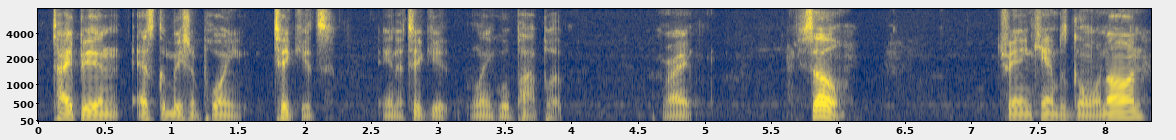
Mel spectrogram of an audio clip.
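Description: A hoarse man hosting a casual live-streamed sports podcast, upbeat and repetitive, reading out viewer comments and giving shout-outs. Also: on the low side, no room sound. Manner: upbeat, repeats phrases, many shout-outs. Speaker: podcast host.

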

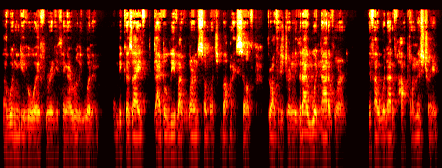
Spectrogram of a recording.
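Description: A man's voice: low voice, level tone, a little fast, reverberant, low-quality recording. A man hosting a solo podcast episode, talking earnestly and repeating phrases for emphasis, often adding "right?". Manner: frequent tag "right?". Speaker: podcast host.

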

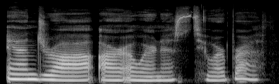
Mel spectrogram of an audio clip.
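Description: A woman leading a guided body scan meditation in a gentle, unhurried manner with soft phrase endings. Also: medium pitch, fairly even intonation, dry recording, clean studio sound.

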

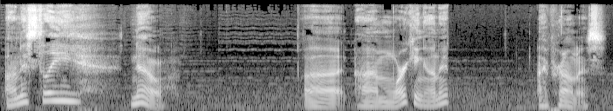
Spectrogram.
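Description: Audio drama role: gentle, wry young man, halting and playful, animated intonation, unhurried. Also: mid-range voice, soft background music. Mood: halting, sheepish. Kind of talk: naturalistic audio drama acting.

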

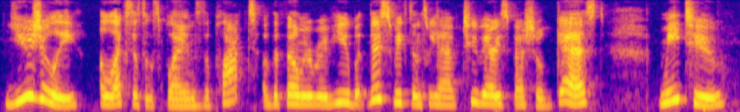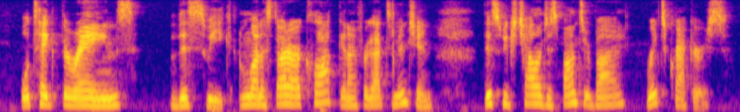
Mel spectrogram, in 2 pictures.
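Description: A woman's voice: medium pitch, lively intonation, normal speed. A woman co-hosting a podcast in casual, playful chat, laughing easily. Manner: playful, laughs often, sings jokey intros. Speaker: podcast co-host.

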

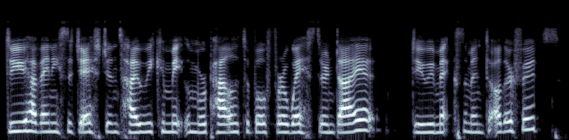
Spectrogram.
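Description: A woman's voice: on the high side, flat delivery, fast, fairly bright tone, dry recording, muffled recording. Woman interviewer, dry close sound. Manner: plain, direct questioning. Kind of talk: interview questions.

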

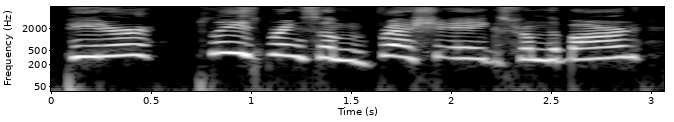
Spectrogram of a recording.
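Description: A woman voicing a busy colonial mother in an audiobook, firm yet gentle and cheery. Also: high voice, a little slow, no echo, clean studio sound, pitched above the performer's own voice. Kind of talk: audiobook character voice.

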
